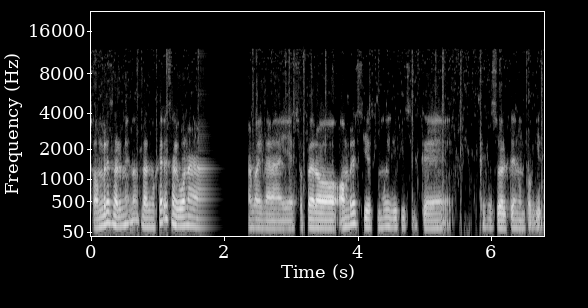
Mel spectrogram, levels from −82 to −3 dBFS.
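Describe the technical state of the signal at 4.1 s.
At 4.1 s the speech carries overdone noise removal, present throughout the clip. Noise reduction set too hard is pulling individual frequency bands down near its noise estimate. Quiet speech detail goes too. The background drops and breaks up into twinkling specks.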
